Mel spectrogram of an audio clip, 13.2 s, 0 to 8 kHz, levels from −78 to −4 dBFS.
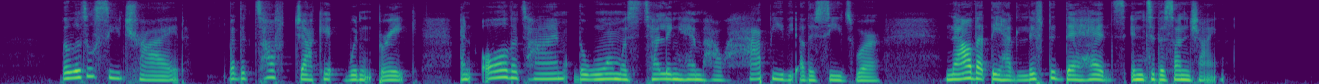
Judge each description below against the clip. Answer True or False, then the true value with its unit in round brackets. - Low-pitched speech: False (170 Hz)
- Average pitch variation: True (3.4 semitones)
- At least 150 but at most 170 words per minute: True (160 wpm)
